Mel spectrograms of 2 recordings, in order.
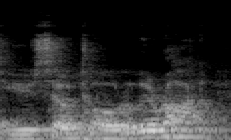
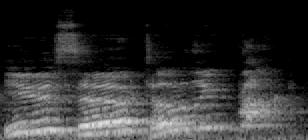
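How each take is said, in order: First: Lower, quieter demo of the cue line; low, soft turtle catchphrase. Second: Lightly voiced slow surfer turtle; turtle catchphrase. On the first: Turtle quietly explaining the cue to the kids. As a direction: murmur it low as a cue example. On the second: Turtle showing the kids what he'll say, slow. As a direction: hand the crowd its cue line. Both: Shown as a demonstration. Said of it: "if a turtle says".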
